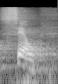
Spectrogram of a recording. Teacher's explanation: Porque quando a gente fala céu, o som sai todo pela boca. Ó, céu. Não existe a passagem do ar pelo nariz. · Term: oral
